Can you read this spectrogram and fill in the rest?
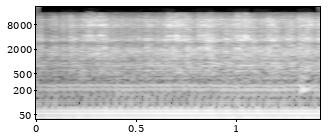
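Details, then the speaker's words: Kawasaki ZR7S four-cylinder, started on choke after sitting unused; busy mechanical clatter at idle, mid-cylinder, fading as revs rise and louder as revs drop; owner suspects cam chain, all four cylinders hot so not plugs. "アイドリングもね、あんまりしたくないんだけど、おそらくね、カムチェーンだと思うんだけど、回転が上がるとノイズが消えるんだけど、ヘッド周りまではね、行ってないと思うんだよね。"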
